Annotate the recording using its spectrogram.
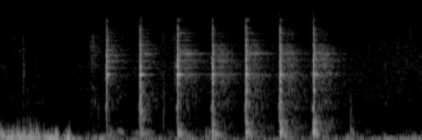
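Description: A hammer knocks sharply on wood.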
